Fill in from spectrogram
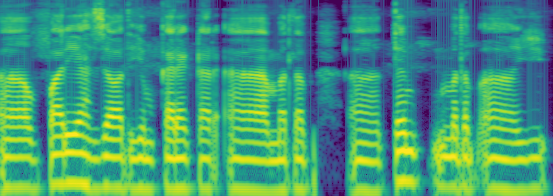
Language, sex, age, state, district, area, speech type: Kashmiri, male, 45-60, Jammu and Kashmir, Budgam, rural, spontaneous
